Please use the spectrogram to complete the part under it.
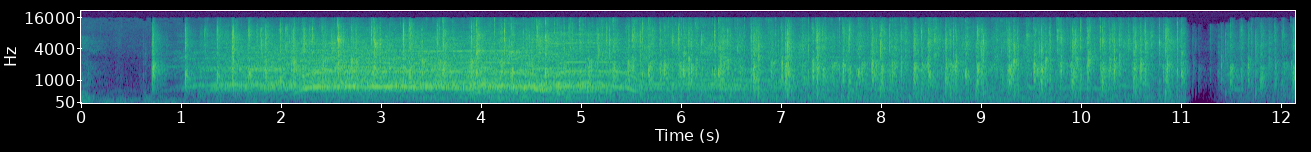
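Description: A crowd applauds and cheers outdoors.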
